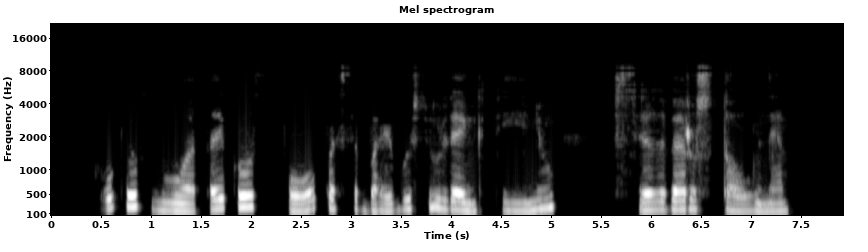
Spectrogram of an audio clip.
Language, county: Lithuanian, Marijampolė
